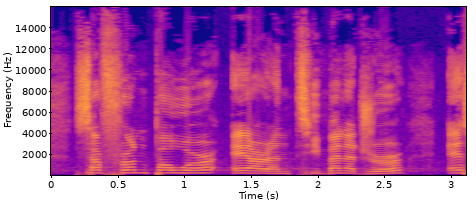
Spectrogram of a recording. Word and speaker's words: Safran: ça ouvre sa frange décide le prononcé en anglais saffron power and team manager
